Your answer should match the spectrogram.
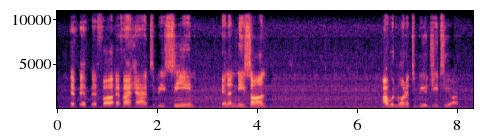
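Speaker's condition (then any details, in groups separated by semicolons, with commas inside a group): No condition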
